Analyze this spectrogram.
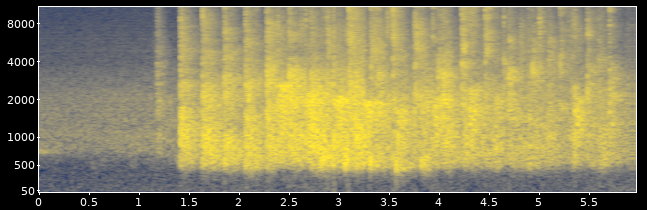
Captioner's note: applause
